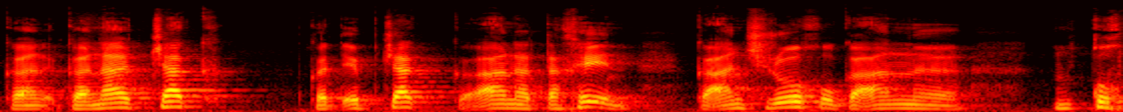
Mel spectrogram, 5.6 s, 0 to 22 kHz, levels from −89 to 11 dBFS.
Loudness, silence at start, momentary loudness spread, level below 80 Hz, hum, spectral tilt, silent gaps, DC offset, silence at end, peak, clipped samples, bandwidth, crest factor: -26 LUFS; 0 s; 14 LU; -64 dBFS; none; -5 dB/octave; none; under 0.1%; 0 s; -6 dBFS; under 0.1%; 16 kHz; 20 dB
